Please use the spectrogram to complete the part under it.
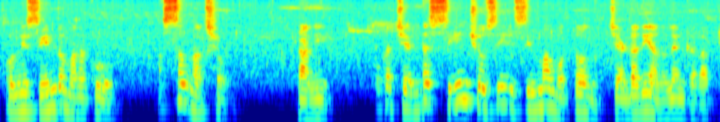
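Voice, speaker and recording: A man's voice: mid-range voice, animated, normal speed, dark tone, a little hiss or hum. A middle-aged man delivering a scripted, heartfelt monologue as a husband speaking tenderly and intimately to his wife. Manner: tender, intimate, coaxing tone addressed to a spouse.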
